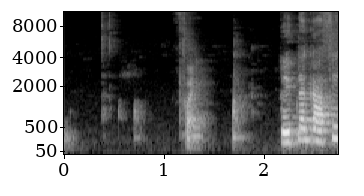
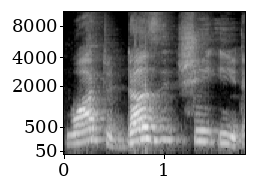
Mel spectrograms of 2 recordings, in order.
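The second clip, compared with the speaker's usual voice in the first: slow question demo; much slower than usual. Shown as a demonstration. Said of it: "अगर ये कोई सवाल होता तो पता कैसे होता?".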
